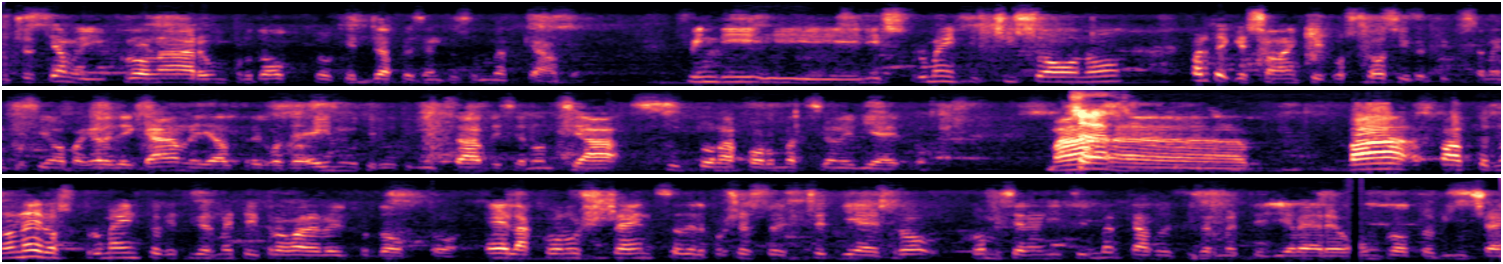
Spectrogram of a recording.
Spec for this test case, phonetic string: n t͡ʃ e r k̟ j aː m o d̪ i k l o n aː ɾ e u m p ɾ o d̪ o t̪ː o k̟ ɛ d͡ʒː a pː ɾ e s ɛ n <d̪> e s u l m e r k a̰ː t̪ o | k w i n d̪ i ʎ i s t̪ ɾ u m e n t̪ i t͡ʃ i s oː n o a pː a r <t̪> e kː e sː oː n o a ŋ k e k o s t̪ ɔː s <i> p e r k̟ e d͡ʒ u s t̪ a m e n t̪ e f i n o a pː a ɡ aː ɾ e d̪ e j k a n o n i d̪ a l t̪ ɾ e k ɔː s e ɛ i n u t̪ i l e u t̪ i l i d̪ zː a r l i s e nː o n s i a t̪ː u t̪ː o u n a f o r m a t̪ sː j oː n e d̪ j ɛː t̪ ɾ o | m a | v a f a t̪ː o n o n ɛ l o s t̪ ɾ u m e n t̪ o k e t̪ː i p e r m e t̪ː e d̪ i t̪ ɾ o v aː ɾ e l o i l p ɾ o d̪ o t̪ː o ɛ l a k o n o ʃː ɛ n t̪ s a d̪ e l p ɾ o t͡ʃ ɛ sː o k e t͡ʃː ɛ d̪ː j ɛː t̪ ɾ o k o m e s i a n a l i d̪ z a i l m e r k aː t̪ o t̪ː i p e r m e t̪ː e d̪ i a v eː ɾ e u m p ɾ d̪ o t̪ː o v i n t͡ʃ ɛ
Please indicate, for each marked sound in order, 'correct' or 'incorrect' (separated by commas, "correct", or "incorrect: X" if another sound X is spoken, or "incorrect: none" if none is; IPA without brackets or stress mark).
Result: incorrect: t̪, correct, correct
